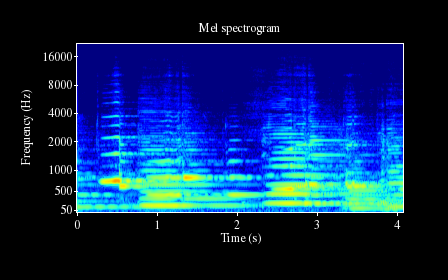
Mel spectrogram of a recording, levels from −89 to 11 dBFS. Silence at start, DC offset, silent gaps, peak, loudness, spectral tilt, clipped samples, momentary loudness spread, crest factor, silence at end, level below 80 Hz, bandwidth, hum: 0 s; under 0.1%; none; -14 dBFS; -29 LUFS; -8 dB/octave; under 0.1%; 13 LU; 16 dB; 0 s; -62 dBFS; 11 kHz; none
